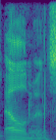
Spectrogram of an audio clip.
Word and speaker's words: LMNT: I ordered some Element, spelled with the four letters L-M-N-T, which has essentials like magnesium, potassium, and sodium, and over a 30-day period, I saw my headaches decrease by about half.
